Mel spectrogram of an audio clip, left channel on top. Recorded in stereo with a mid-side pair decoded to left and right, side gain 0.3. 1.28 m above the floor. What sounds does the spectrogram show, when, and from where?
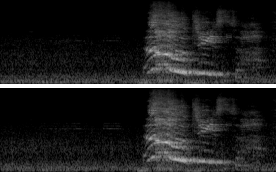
1.4 s a shout: 30° right, 0.7 m; by 2.8 s 45° left, 0.8 m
